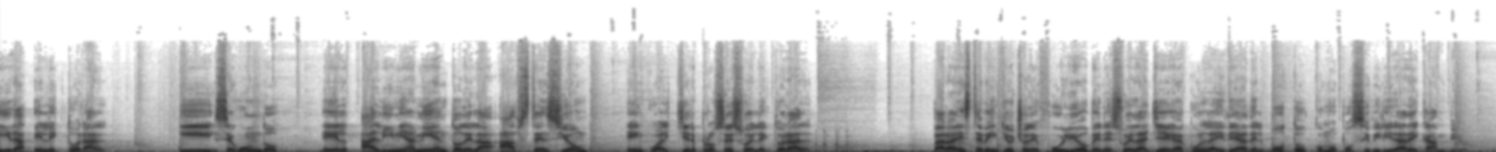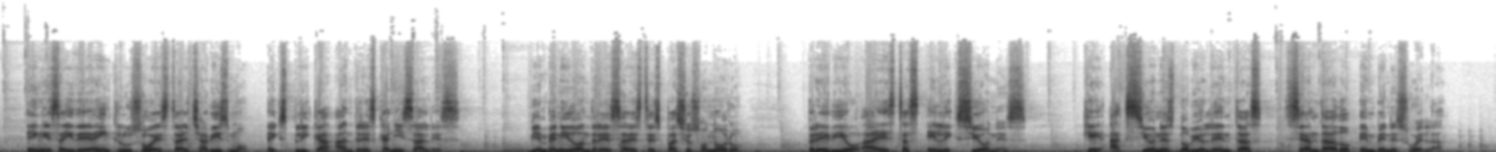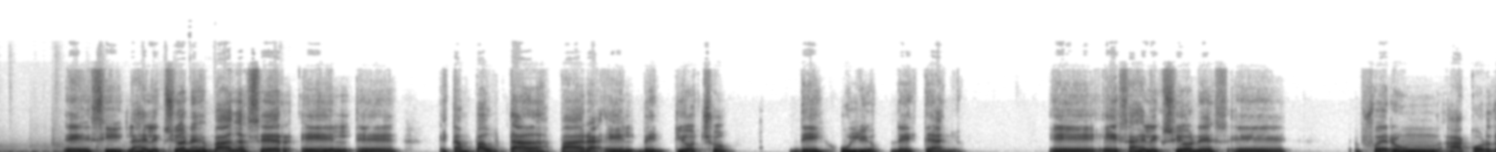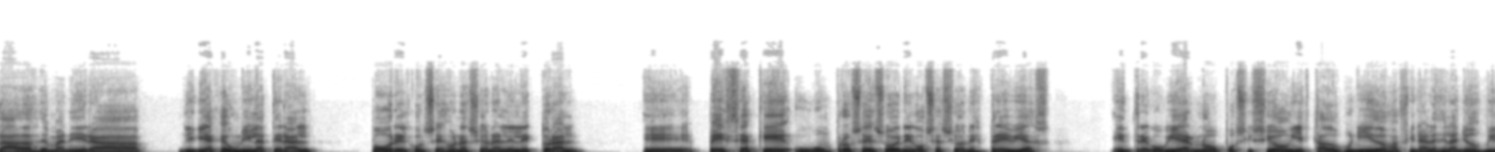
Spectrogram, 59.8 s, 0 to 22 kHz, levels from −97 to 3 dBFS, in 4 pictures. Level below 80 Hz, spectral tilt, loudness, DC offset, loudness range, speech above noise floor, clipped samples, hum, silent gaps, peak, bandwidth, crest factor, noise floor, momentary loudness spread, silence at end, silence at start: -38 dBFS; -5 dB/octave; -13 LUFS; under 0.1%; 3 LU; 58 dB; under 0.1%; none; none; 0 dBFS; 16 kHz; 12 dB; -71 dBFS; 10 LU; 0 s; 0 s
